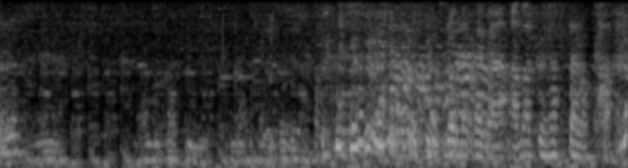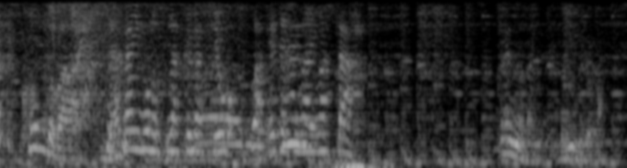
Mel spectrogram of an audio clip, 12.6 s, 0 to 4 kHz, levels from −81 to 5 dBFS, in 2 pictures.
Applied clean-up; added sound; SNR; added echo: none; Sink (filling or washing) / Water tap, faucet; 11 dB; reverberation time 0.2 s.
